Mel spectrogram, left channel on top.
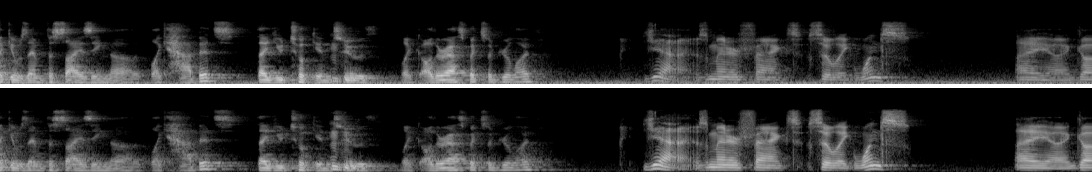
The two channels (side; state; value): left; noise; rumble, 13 dB below the sound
